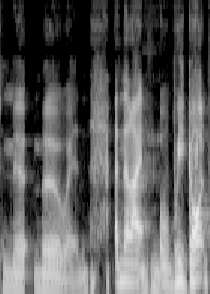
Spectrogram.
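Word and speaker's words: Myrwn: And I said, "Mewin." He's like, "Okay, cuz Draco says Merwin." And I'm like, "No, he doesn't." And he's like, "Brother, I'm telling you, he says mwin."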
